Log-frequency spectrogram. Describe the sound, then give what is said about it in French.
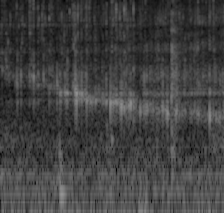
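Tea is poured from a pot with a faint, steady liquid trickle and light dripping and splashing, with no talk over it. “Elle verse le thé.”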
